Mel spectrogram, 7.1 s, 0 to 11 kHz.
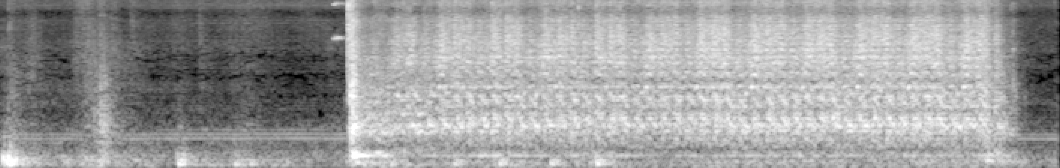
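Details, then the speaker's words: Ranchero 351 Cleveland, off the road 20 years, spark restored after plugs found disconnected: clicks, then steady cranking about four seconds without catching; apparently no fuel from auxiliary fuel tank system with electric pump; crank no start, fuel starvation. "then we realized that we had spark and it seemed like we were getting no fuel and so then we started digging into my auxiliary fuel tank system to try to figure that out why we weren't getting any fuel"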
